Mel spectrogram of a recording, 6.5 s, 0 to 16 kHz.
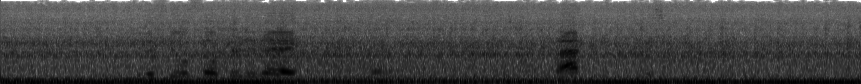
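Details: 6.2 diesel running rough at idle after hard starting that needed repeated cranking even with throttle, visible smoke; deep, slightly uneven low throb with no steady rhythm. Cause unconfirmed; owner plans to replace the fuel filter next.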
